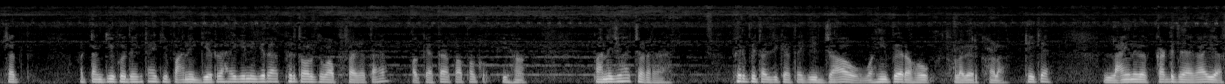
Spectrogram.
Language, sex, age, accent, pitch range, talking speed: Hindi, male, 30-49, native, 105-125 Hz, 265 wpm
